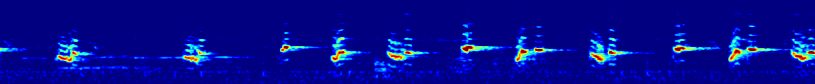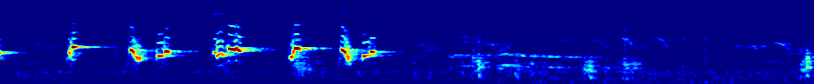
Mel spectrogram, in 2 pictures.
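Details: Master song of a sooty-headed bulbul for teaching cage birds; a lively sequence of whistled, bouncing notes roughly twice per second for seven seconds, followed by faint soft twittering and a final note.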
